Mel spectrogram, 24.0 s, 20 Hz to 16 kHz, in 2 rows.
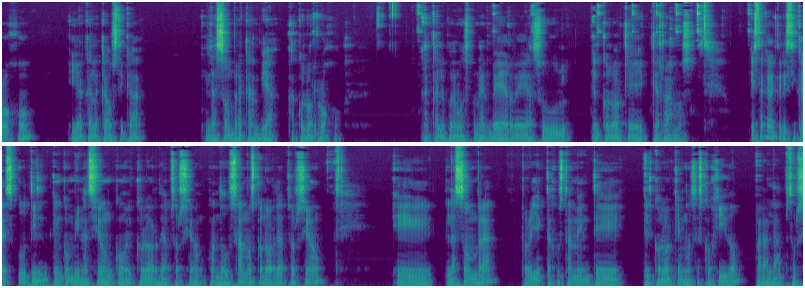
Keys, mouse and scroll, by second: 6.1 click, 7.2 click, 7.8 click, 8.8 click, 9.3 click, 9.7 click, 10.0 click, 10.3 click, 12.4-13.7 drag.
